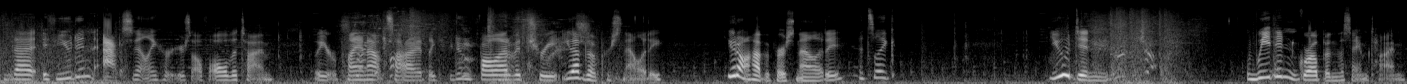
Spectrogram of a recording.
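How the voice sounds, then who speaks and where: Music in the background behind a woman's fairly high voice, fairly quick in pace, with lively intonation, big swings in loudness and long, frequent pauses. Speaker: streamer. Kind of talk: casual chat. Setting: live stream.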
